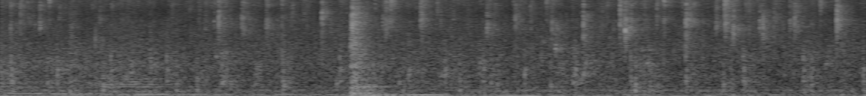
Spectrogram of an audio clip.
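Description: Gentle rain falling steadily, a soft even hiss with scattered drops tapping irregularly on nearby surfaces; one louder drop lands about two and a half seconds in.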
